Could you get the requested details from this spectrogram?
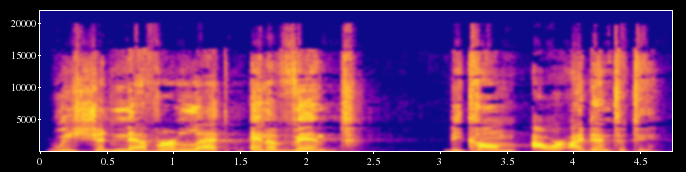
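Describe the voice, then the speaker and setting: A man from South Carolina preaching a live sermon to a congregation, emphatic and rising to shouts. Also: a little high, lively intonation, unhurried. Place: large church hall with congregation. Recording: long hall reverb, faint crowd.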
